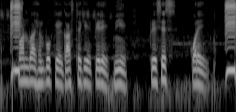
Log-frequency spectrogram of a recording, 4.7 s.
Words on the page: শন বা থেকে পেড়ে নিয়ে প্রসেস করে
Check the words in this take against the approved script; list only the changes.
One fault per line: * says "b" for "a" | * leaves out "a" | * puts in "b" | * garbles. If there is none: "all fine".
* puts in "হেম্পকে গাছ"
